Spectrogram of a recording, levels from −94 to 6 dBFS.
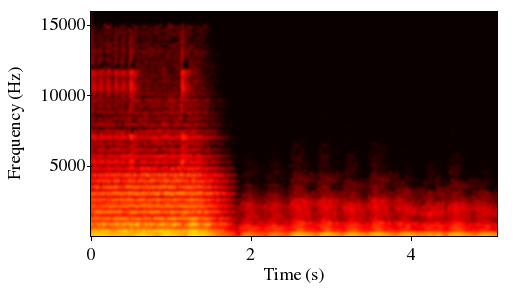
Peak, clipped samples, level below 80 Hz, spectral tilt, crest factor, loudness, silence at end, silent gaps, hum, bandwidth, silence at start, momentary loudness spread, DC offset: -12 dBFS; under 0.1%; -68 dBFS; -6.5 dB/octave; 16 dB; -29 LUFS; 0 s; none; none; 12.5 kHz; 0 s; 18 LU; under 0.1%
